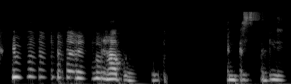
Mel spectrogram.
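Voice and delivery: said through a laugh. Real, not acted. Trainer amused at the state of service, laughing. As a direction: laugh while repeating the point. Laughs while repeating own remark.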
